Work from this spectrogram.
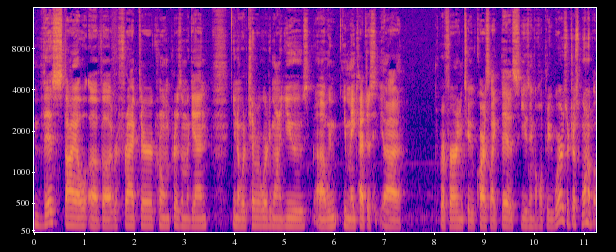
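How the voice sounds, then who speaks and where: This man talks at a moderate pace and medium pitch, his intonation monotone and flat. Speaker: sports card collector. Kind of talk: casual product showcase. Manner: casual, filler-heavy.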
